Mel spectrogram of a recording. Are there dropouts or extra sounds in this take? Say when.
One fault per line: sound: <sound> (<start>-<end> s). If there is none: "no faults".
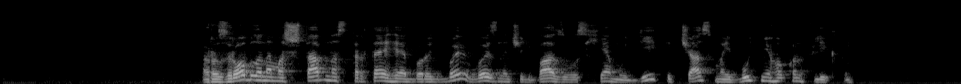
no faults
